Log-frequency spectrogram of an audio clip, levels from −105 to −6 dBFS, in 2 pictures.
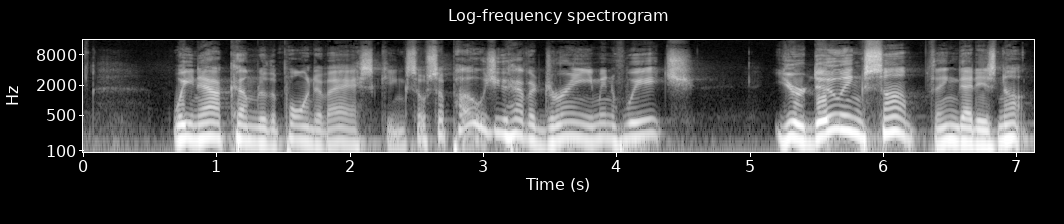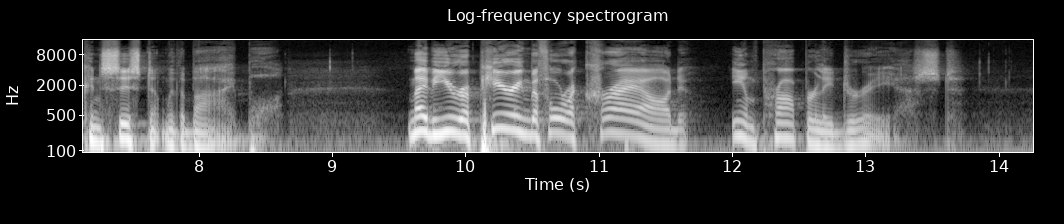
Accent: American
